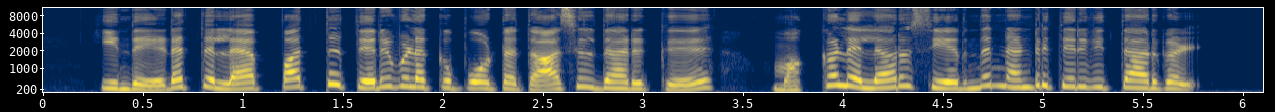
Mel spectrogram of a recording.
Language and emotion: Tamil, happy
